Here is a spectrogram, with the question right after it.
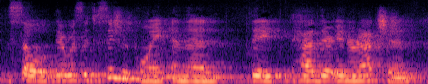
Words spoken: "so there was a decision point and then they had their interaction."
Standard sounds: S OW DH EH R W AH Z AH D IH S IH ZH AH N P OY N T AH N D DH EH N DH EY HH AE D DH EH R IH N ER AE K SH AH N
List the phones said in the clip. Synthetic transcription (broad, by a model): S OW DH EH R W AH Z AH D IH S IH ZH AH N P OY N T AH N DH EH N DH EY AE D DH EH R IH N ER AE K SH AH N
